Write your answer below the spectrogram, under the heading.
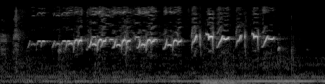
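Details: Sooty-headed bulbul singing gacor-style, a recording used to lure birds: a quick run of short, high, rising chirps, about a dozen notes in three seconds, growing louder toward the end over a faint steady hum.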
